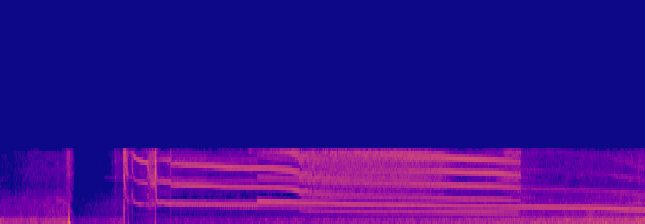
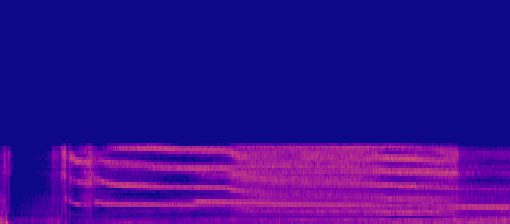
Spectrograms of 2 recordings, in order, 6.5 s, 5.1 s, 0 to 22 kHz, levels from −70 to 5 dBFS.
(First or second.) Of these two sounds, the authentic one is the first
